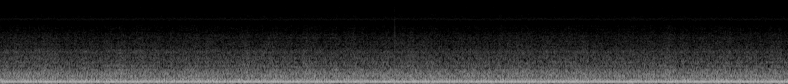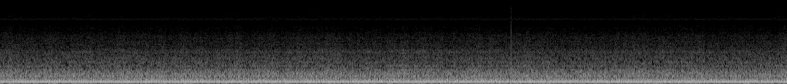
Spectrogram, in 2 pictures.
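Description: Cessna 208B Caravan's PT6A turboprop engine and propeller droning steadily in the cockpit as the aircraft flares and touches down. It is a low, even hum that does not change in level, with no thump at touchdown.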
